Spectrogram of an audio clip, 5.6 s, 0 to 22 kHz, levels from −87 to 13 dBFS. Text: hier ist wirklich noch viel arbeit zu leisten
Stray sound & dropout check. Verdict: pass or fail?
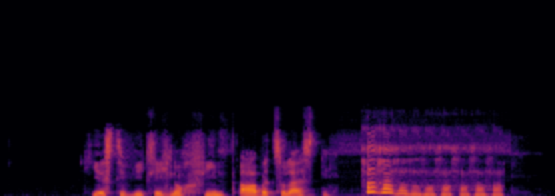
fail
